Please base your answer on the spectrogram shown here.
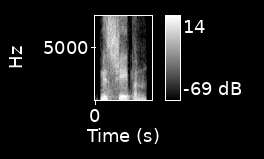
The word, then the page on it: misshapen: Indian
